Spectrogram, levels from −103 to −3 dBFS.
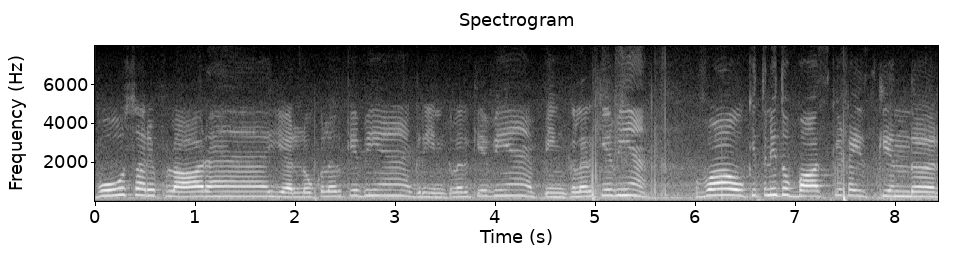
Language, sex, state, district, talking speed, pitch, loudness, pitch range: Hindi, female, Punjab, Fazilka, 185 wpm, 265 Hz, -16 LUFS, 245-290 Hz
